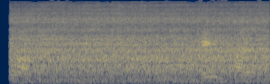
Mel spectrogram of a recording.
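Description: Steady noise of freeway traffic and idling vehicles, with faint voices in the background.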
